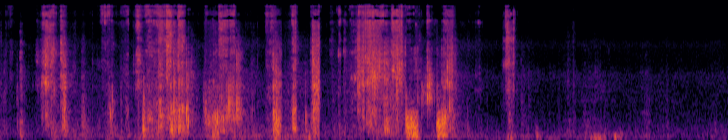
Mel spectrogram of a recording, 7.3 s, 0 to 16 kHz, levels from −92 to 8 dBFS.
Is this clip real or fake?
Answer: fake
